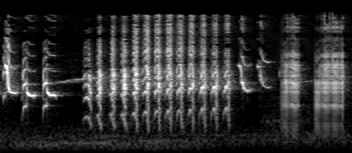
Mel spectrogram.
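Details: Nias hill myna in full voice on a songbird training recording: three clear falling whistles, a fast ringing trill of about a dozen repeated notes, two slurred whistles, and two loud harsh rasping calls.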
